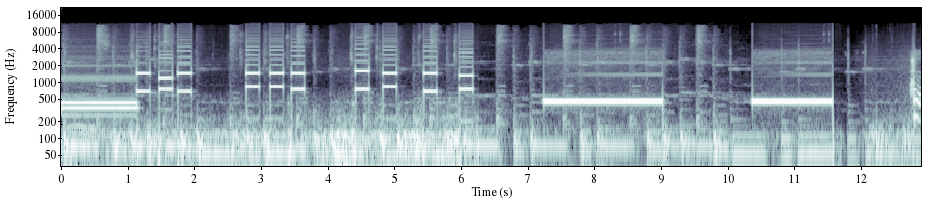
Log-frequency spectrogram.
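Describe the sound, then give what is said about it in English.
Telephone tones as a call is placed: a quick series of dual-pitched keypad beeps in a few bursts, then two long steady ringing tones with a pause between. “We're going to give Carly a call right now.”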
